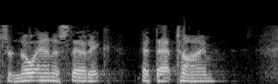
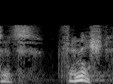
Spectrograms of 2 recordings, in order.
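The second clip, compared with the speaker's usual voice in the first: quiet grim; 3 semitones lower, 10 dB quieter than usual. Acted. Doctor's grim quiet answer.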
